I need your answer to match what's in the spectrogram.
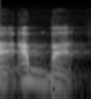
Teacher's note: বা এর উপরে। তাহলেবা হরফটা দুইবার উচ্চারণ হবে · প্রথমবার ডানের হরকতের সাথে দ্বিতীয়বার নিজ হরকতের সাথে মিলে উচ্চারিত হবে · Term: তাশদিদের উচ্চারণ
